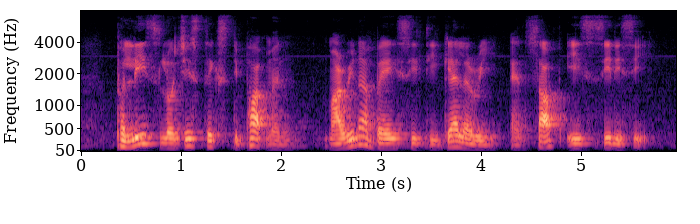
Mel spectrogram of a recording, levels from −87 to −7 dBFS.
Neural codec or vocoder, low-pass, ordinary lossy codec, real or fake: none; 7.2 kHz; none; real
